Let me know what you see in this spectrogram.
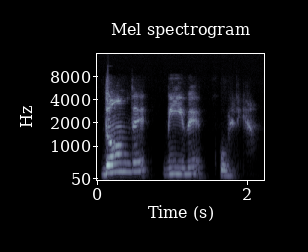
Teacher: es una oración interrogativo con pronombre no es absoluta el tono es descendente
